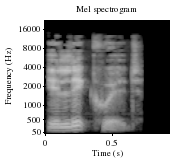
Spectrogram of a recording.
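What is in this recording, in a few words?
"illiquid", British English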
